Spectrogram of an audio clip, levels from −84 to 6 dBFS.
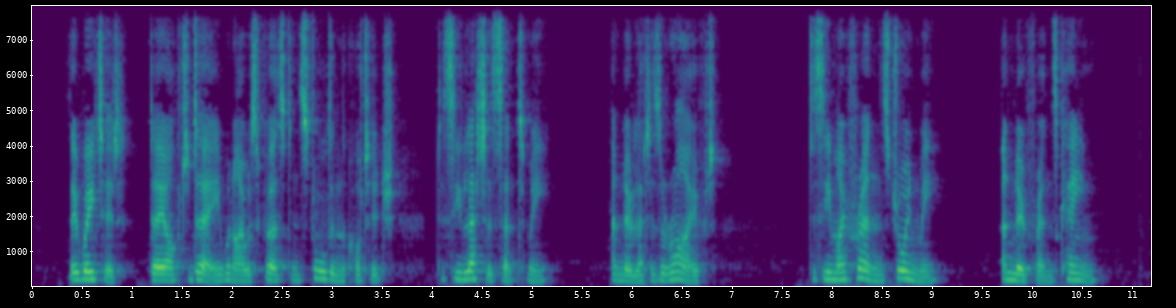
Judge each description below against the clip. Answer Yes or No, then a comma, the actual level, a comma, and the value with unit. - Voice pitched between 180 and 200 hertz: Yes, high, 190 Hz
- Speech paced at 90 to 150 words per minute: No, average, 175 wpm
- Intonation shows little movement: No, average, 4.0 semitones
